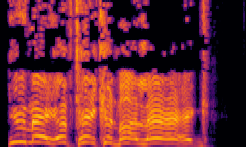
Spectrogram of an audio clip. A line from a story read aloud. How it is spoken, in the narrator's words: he shouted from the landing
